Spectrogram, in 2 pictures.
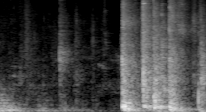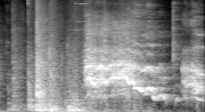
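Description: A person falls while climbing onto a wardrobe: near silence gives way to a sudden heavy thud, then a scatter of knocks and clattering bumps, and a loud, continuous rumbling commotion that carries on to the end.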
